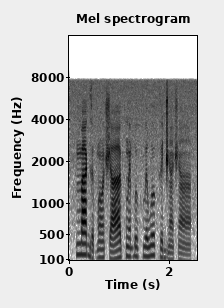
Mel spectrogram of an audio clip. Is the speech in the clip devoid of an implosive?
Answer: no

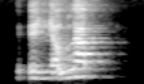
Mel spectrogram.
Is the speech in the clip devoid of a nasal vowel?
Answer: yes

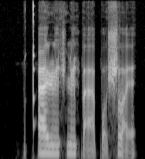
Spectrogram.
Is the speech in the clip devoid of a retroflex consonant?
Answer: no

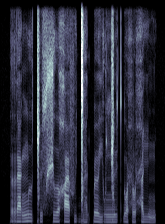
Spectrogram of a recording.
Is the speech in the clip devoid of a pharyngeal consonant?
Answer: no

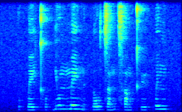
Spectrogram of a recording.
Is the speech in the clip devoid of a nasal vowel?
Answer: yes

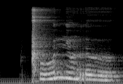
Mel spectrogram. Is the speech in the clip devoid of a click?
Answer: no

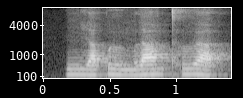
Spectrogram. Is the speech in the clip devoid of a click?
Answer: yes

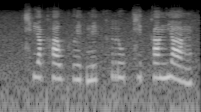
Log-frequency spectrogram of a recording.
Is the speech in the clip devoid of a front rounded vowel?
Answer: yes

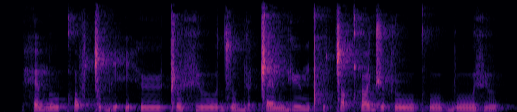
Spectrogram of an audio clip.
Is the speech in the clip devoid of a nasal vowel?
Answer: yes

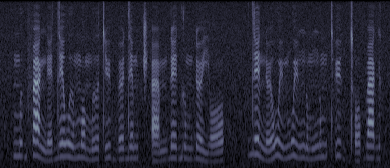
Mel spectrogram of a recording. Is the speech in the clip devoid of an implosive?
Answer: no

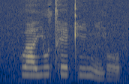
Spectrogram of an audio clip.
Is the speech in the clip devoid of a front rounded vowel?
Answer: yes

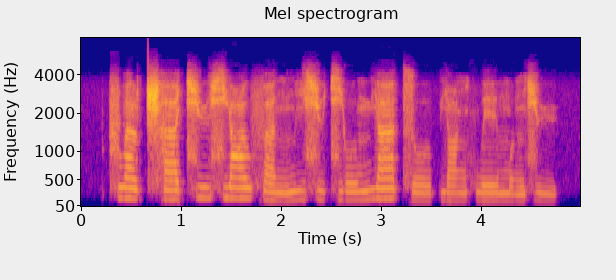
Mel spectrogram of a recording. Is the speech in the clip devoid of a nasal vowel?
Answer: yes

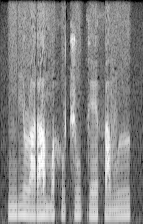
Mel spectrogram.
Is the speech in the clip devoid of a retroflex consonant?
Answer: yes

